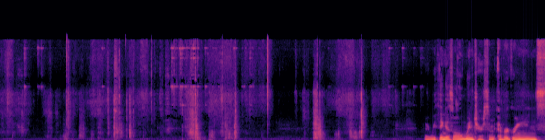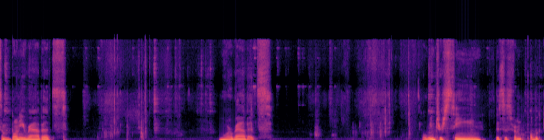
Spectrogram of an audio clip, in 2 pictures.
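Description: Paper pages rustle and flip as a book is leafed through.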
